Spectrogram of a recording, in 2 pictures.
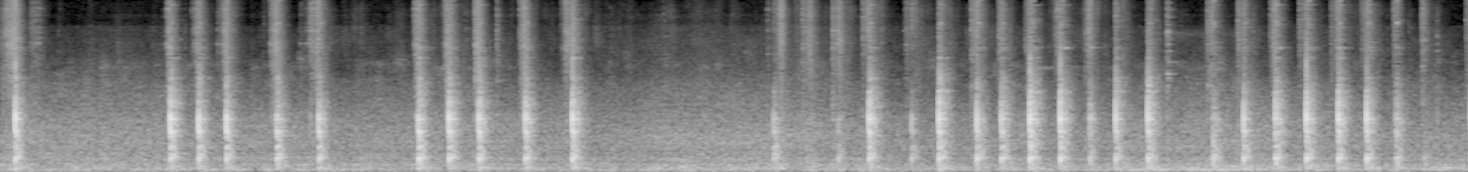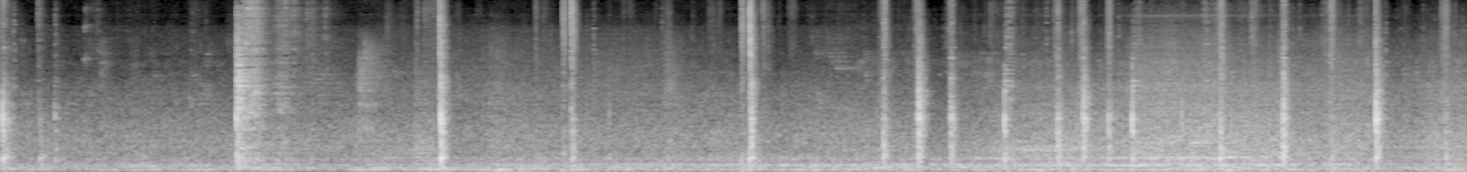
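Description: Cleaver chopping onion, then carrots, on an end-grain wooden cutting board: runs of sharp knocks about two to three a second, broken by pauses. There is one short rushing noise about halfway, and the knocks come more sparsely near the end.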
